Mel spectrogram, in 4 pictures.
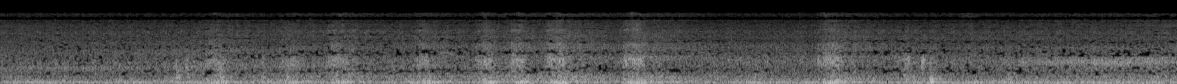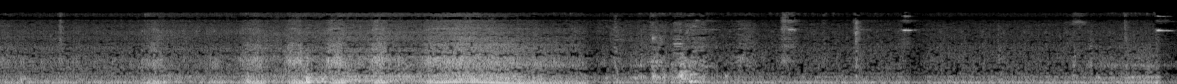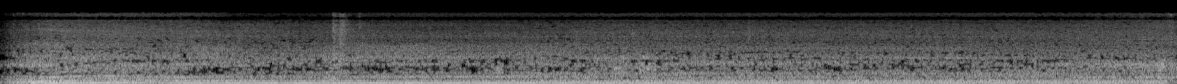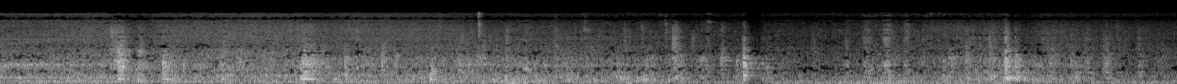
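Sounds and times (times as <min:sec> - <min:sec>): diesel earthmoving machine drone: 0:00.0 - 0:47.0.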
